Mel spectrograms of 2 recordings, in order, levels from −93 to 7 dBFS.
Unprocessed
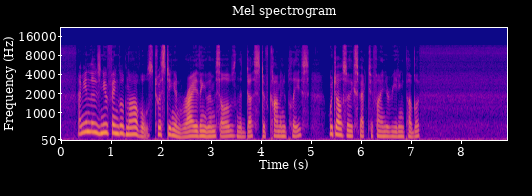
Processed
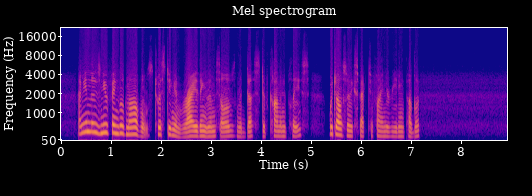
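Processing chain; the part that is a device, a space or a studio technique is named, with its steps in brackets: phone line with mismatched companding (band-pass filter 370–3,400 Hz; mu-law and A-law mismatch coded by A)
0:04.56–0:05.50: high-shelf EQ 5,600 Hz +6 dB
level +5.5 dB

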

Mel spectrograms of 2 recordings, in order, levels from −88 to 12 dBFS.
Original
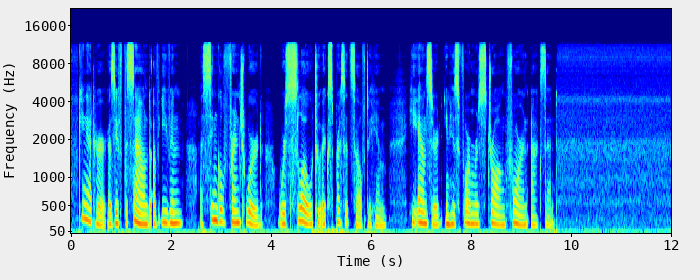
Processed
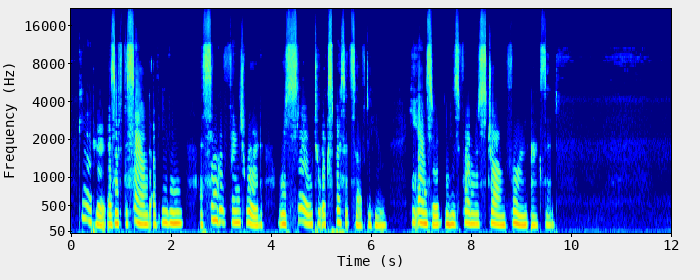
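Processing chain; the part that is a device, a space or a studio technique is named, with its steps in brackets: overdriven rotary cabinet (tube saturation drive 18 dB, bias 0.6; rotating-speaker cabinet horn 0.7 Hz)
noise reduction from a noise print of the clip's start 16 dB
level +2.5 dB

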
